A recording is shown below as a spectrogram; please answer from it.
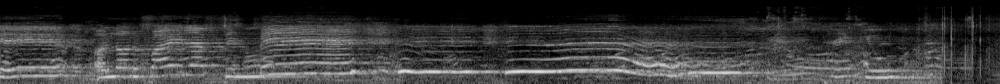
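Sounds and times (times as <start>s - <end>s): girl singing: 0.0s - 7.6s, 8.2s - 9.1s
children talking and calling out: 0.0s - 10.0s.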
